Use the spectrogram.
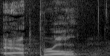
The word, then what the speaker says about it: Aprel: His name is Aprel? Have I pronounced that correctly? Oh, it's close enough. April. April, yep.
